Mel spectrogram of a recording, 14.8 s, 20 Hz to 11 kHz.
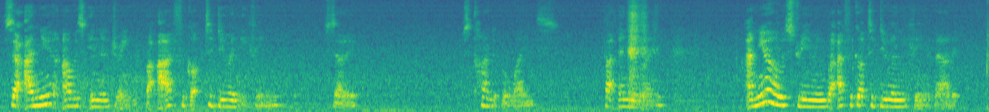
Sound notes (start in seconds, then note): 9.3 quiet giggles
